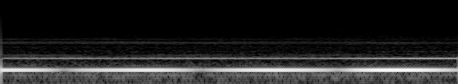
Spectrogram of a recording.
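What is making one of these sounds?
A crystal singing bowl hums with a steady, deep ringing tone that swells and fades in slow waves.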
